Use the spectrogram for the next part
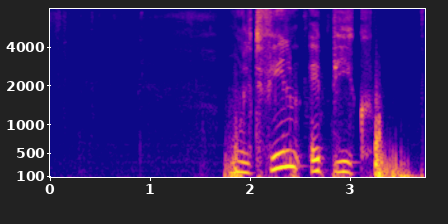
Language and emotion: Russian, neutral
